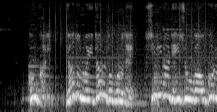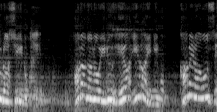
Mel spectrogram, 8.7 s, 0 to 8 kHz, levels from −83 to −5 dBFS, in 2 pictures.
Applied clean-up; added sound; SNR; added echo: neural separator model SepFormer DNS4.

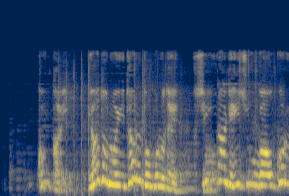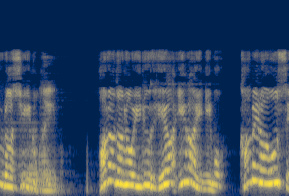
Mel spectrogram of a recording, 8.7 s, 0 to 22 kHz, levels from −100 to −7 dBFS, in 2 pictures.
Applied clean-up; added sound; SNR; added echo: neural mask model DeepFilterNet 3.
